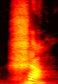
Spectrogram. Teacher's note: ऊपर जो हमारा तालु है उससे निकलता है शा। शा, तो शा ध्वनि का उच्चारण तालव्य है।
